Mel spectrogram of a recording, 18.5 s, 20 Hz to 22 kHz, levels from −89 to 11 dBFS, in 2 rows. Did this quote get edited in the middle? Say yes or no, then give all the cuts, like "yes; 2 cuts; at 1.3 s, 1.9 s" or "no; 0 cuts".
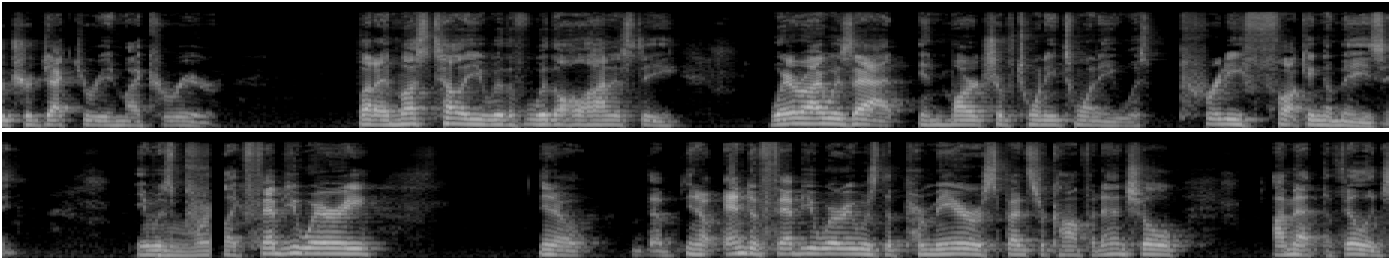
yes; 2 cuts; at 10.6 s, 13.7 s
